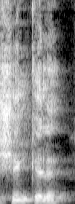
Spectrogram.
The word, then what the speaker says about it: Schankala: Donc voilà la recette des chen en alsacien ou chancala, ça s'écritala mais ça se dit chenelin aux cuisses de dame de la brioche Pascal.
